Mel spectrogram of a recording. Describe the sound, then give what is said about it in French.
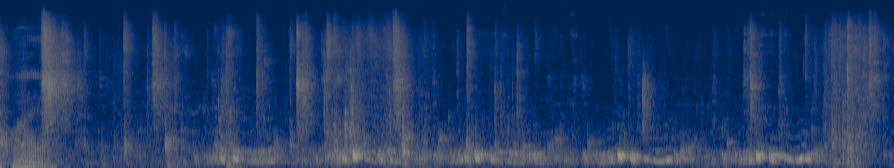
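Long-distance racing pigeons coo repeatedly in a loft, their low rolling calls overlapping in a steady rhythm, with soft rustling and scattered high clicks around them. “Donc elle s'occupe des pigeonneaux, euh, vitesse, et moi je m'occupe des pigeons de grand fond, les marathons.”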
